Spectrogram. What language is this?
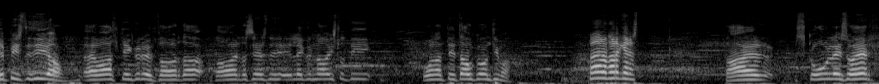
Romanian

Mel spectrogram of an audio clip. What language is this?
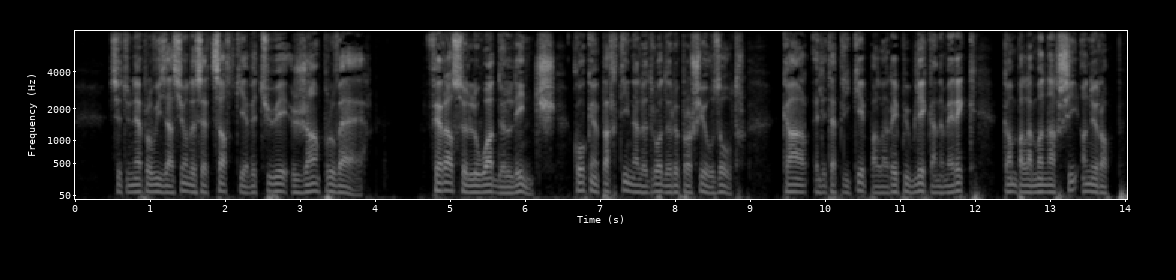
French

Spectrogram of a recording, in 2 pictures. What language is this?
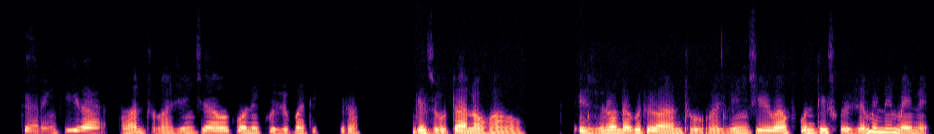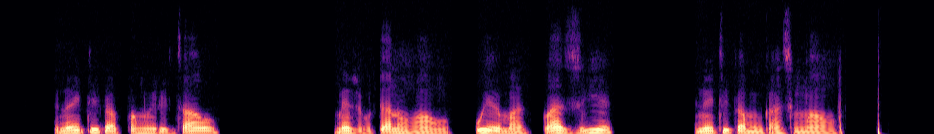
Ndau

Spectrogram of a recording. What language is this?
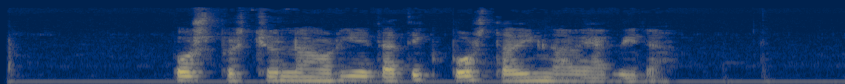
Basque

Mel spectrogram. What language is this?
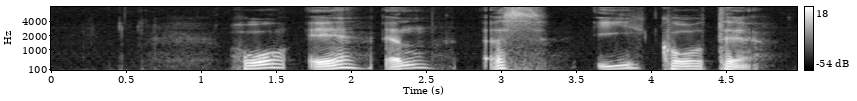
Norwegian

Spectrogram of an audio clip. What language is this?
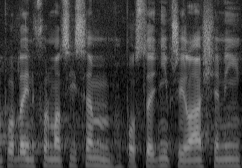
Czech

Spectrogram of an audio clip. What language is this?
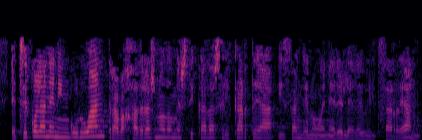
Basque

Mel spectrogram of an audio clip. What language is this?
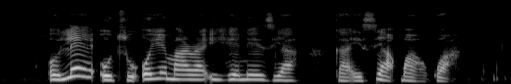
Igbo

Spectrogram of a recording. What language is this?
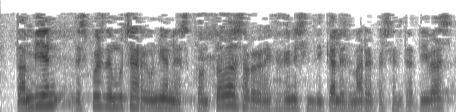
Spanish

